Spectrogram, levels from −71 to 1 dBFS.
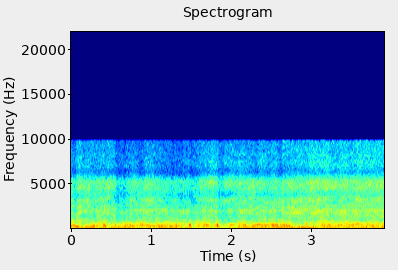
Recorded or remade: remade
